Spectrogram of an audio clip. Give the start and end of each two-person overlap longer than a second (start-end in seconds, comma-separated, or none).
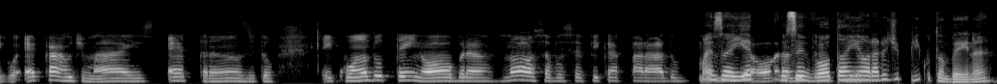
7.0-8.7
